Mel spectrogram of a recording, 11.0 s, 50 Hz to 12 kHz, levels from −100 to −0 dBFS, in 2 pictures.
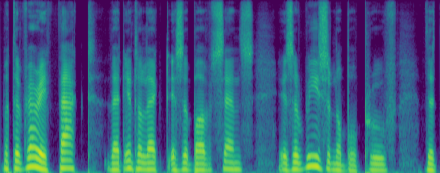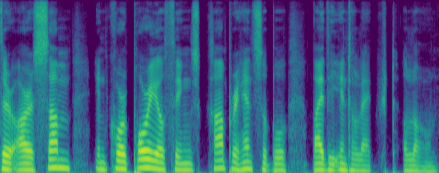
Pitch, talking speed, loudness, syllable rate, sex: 125 Hz, 130 wpm, -19 LUFS, 4.9 syllables/s, male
